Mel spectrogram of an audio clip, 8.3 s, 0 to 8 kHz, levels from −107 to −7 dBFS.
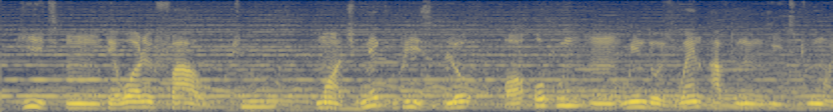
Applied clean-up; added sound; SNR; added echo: none; Musical instrument; 8 dB; none.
